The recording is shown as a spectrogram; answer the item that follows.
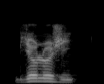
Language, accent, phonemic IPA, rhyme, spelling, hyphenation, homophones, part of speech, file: French, France, /bjɔ.lɔ.ʒi/, -i, biologies, bio‧lo‧gies, biologie, noun, LL-Q150 (fra)-biologies.wav
- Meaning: plural of biologie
